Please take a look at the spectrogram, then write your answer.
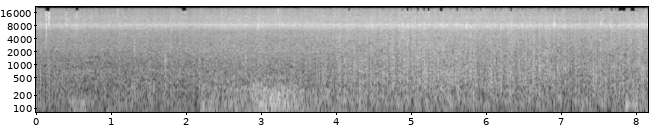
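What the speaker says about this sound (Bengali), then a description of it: "প্রচুর বৃষ্টি হচ্ছে, প্রচুর।" Heavy rain pours down in a dense, continuous roar, with a low thunder rumble swelling near the middle and wind gusting. No voices are heard.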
